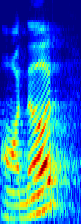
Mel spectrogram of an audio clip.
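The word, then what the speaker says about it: honour: आर so more examples are ऑनर and honest तो दोनों में भी एच नहीं बोलना है एच इज साइलेंट इसलिए जैसा साउंड है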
